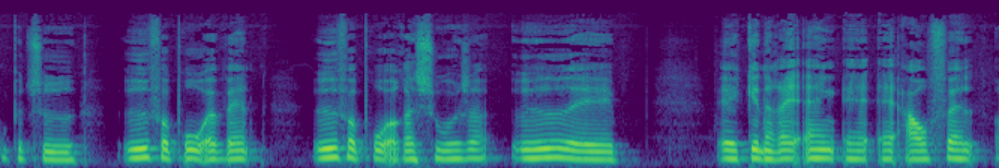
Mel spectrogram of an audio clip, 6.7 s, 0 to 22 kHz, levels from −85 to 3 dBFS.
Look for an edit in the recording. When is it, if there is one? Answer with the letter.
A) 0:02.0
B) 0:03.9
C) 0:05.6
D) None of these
D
